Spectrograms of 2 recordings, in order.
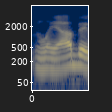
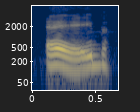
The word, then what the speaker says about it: Abe: their name until Mr Abby came back on stage and then uh it took them a couple years to figure out that it's pronounced ab and not Abe So that's a that's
